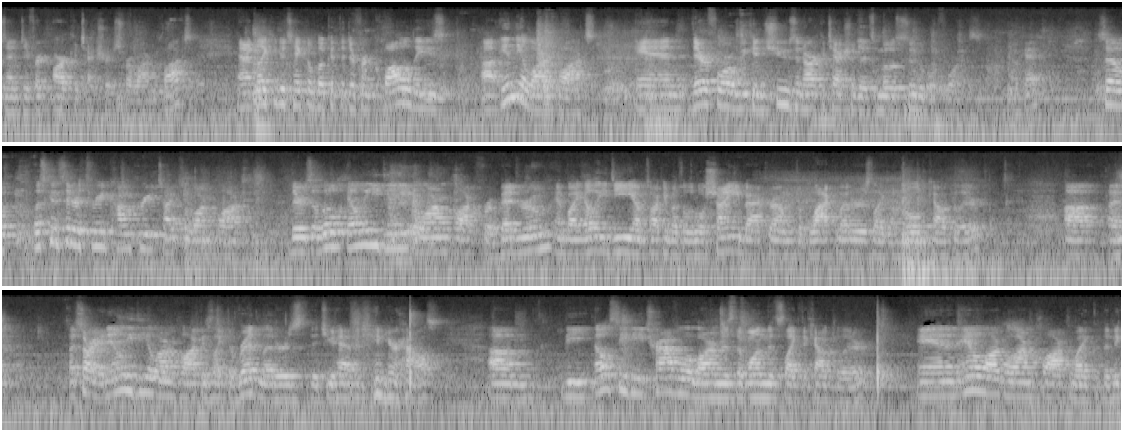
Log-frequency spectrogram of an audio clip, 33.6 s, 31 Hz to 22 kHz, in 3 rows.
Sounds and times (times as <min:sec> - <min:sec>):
Speech: 0:00.0 - 0:21.1, 0:21.8 - 0:33.5.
